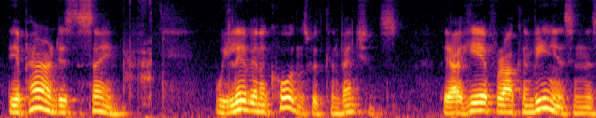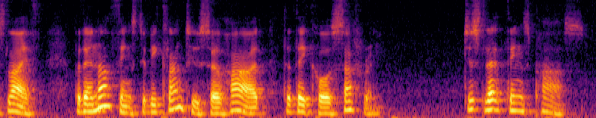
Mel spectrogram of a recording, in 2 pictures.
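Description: A man with a medium-pitched, deeply mellow voice reads Buddhist teachings from a script. His tone is very relaxed and dark. He speaks in a measured, deliberate way, setting out each point as instruction. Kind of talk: scripted reading of a dharma talk.

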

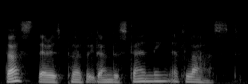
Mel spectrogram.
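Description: A serene, detached enlightened woman of a storybook, read by a man in a mellow, relaxed voice. Each phrase is measured and solemn, and the recording is slightly muffled. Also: mid-range voice, husky, voice pushed down. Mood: solemn calm.

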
